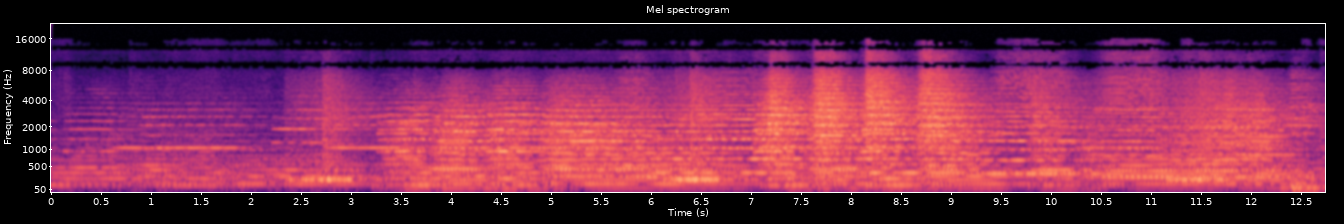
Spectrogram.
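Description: A live school ensemble with prominent brass, backed by low drums, playing sustained chords. The music swells louder from about four seconds in.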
